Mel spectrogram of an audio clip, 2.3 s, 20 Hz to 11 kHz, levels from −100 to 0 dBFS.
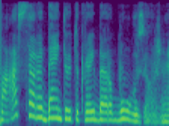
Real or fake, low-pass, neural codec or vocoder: fake; 9.9 kHz; codec, 24 kHz, 3 kbps, HILCodec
